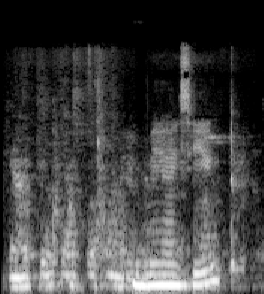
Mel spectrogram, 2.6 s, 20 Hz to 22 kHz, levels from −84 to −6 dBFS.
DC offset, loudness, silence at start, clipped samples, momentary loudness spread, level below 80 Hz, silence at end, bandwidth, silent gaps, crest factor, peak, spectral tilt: under 0.1%; -13 LUFS; 0.1 s; under 0.1%; 14 LU; -44 dBFS; 0.2 s; 11.5 kHz; none; 10 dB; -2 dBFS; -7 dB/octave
